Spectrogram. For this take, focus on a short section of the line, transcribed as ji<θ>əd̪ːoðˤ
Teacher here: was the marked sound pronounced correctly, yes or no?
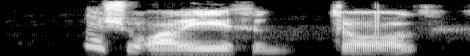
yes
